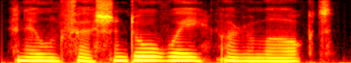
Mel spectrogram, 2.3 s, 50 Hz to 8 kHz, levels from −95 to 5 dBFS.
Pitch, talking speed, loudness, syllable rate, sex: 165 Hz, 130 wpm, -14 LUFS, 5.5 syllables/s, female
